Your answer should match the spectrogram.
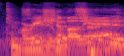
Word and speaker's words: Maurice Chevalier: Named Maurice Chevalier. I hope I pronounced that right. – Maurice Chevalier. That you almost did not, but you got it.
